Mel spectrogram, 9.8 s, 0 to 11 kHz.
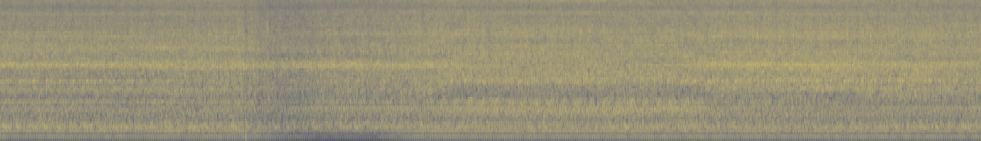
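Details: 2010 Audi Q7 TDI diesel idling with a faint rhythmic puff and tick about four a second from an exhaust leak, check engine light on; Audi later fixed the leak.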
